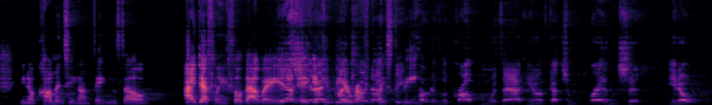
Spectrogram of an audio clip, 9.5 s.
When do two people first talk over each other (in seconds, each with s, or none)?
3.6 s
